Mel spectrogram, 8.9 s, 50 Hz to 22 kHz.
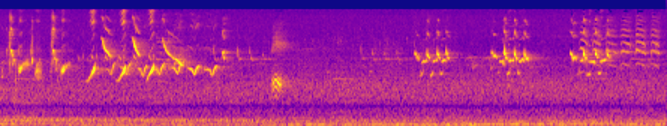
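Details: Northern mockingbird singing at Tattnall Square Park on May 11, 2015: a run of steep downslurred whistles, a brief lower note, then clusters of high buzzy repeated notes, under steady low rumble.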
